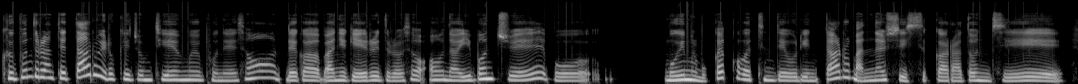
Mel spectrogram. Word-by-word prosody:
그분들한테 310 0 +1
따로 380 - +2
이렇게 245 -6 +1
좀 210 -1 0
DM을 210 -2 +1
보내서 200 - -3
내가 185 -2 0
만약에 180 -1 +1
예를 190 +2 +1
들어서 180 +4 -3
"어 210 -1 0
나 185 -3 0
이번 250 +8 +4
주에 220 +6 0
뭐 170 -1 -3 0.8
모임을 205 +2 +6
못 155 -3 -5
갈 285 - +2
것 305 -3 -8
같은데 205 -4 -1
우린 175 0 -2
따로 285 +7 +1
만날 200 - +1
수 190 - -1
있을까?" 175 +2 -3
라든지 165 0 -1
195 Hz, 310 characters per minute, -22 LUFS, 180-245 Hz, 0.8 s, 모임을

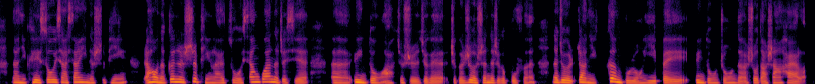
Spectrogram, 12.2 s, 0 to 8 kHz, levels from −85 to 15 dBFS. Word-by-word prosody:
那 200 0 -1
你 180 -2 +1
可 215 +5 +1
以 210 - +6
搜 225 +3 +2
一 - - +2
下 210 -2 -2
相 220 +3 +1
应 210 -2 +2
的 175 - -2
视 190 +2 -11
频， 180 0 -5 0.2
然 220 - +4
后 230 -1 +8
呢， 190 -3 +2
跟 250 +8 +3
着 235 -3 +4
视 275 +7 0
频 175 -7 -6
来 170 0 -3
做 175 -1 -4
相 235 +7 +1
关 255 +1 +2
的 230 - +4
这 160 - -4
些， 165 -1 -4 0.3
呃， 165 -3 -4
运 210 -4 +7
动 175 -2 -1
啊， 155 - -3
就 185 - -6
是 165 -2 -3
这 170 +1 -3
个 - - -3
这 175 - -8
个 170 - -2
热 195 +2 +4
身 195 +2 0
的 195 - +2
这 170 - -5
个 170 - -3
部 170 0 -4
分， 160 -1 -8 0.2
那 210 -1 +3
就 210 0 +5 0.2
让 220 -4 +4
你 165 -3 -4
更 270 -8 +7
不 175 -2 -3
容 160 -1 -3
易 165 0 -1
被 165 -3 -2
运 200 -2 +3
动 170 -2 -4
中 175 +1 -4
的 155 -2 -4
受 180 0 -2
到 155 -1 -1
伤 170 +1 -3
害 170 -4 -2
了。 - - -8
175 Hz, 300 characters per minute, -22 LUFS, 165-210 Hz, 0.3 s, 后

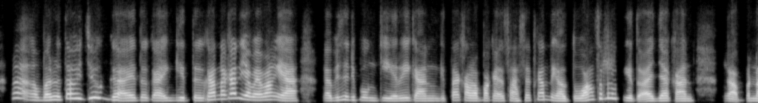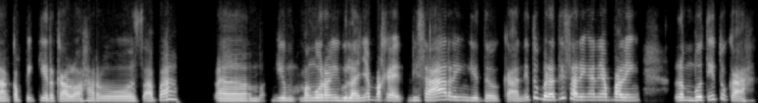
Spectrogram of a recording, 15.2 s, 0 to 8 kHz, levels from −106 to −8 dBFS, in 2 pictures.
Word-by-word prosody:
Heeh 245 -12 -2
baru 235 +3 +3
tahu 365 0 +2
juga 320 - +2
itu 215 +1 -2
kayak 200 -1 0
gitu 210 -1 -3
karena 280 +4 +3
kan 380 0 +5
ya 295 -4 +4
memang 265 +4 +4
ya, 190 -2 +4 0.2
nggak 195 -1 -4
bisa 260 +4 -2
dipungkiri 205 -4 -2
kan 185 0 -1
kita 190 +3 -6
kalau 195 -2 +2
pakai 190 -2 -2
saset 190 +3 -5
kan 265 0 0
tinggal 180 -3 +1
tuang 190 +6 +1
sret, 370 +1 -1
gitu 195 - -2
aja 190 +1 +1
kan 180 +1 -1 0.3
nggak 175 -2 0
pernah 185 -1 0
kepikir 200 +1 -4
kalau 185 -2 +3
harus 180 -2 -2
apa, 240 +11 0 0.4
eee, 180 -1 +2 0.2
gim 205 0 -1
mengurangi 210 +2 +3
gulanya 210 +3 +3
pakai 225 -7 0
disaring 235 +2 +3
gitu 190 -2 -2
kan, 180 0 -2
itu 420 - -2
berarti 280 +5 +4
saringan 245 -3 +1
yang 240 - 0
paling 225 -1 +2 0.4
lembut 230 +2 +3
itukah? 300 - -2
205 Hz, 190 wpm, -22 LUFS, 185-240 Hz, 0.4 s, kan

